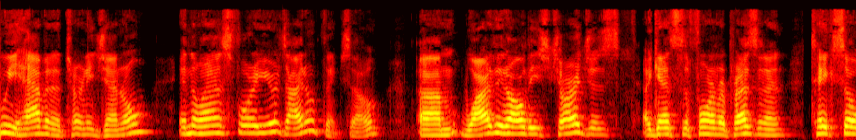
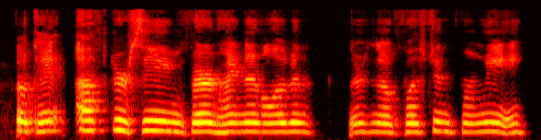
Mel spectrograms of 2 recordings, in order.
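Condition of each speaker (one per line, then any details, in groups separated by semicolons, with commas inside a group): No condition
Cerebral palsy; wheelchair user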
